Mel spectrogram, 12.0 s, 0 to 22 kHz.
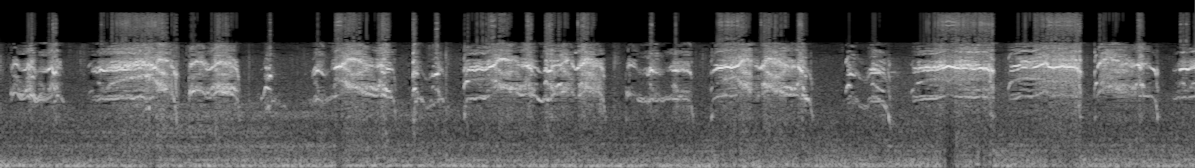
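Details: Peregrine falcon chick, a lone nestling in Madrid, Spain, on 22 May 2016, demanding food after the male brings a swift and the female takes it; long harsh wailing screams repeated almost continuously, high and slightly wavering.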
